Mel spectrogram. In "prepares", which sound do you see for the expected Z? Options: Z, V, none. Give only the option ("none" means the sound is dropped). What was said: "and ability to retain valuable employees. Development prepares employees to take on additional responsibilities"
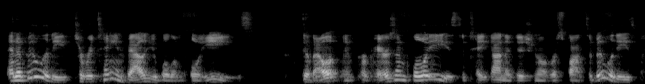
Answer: Z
